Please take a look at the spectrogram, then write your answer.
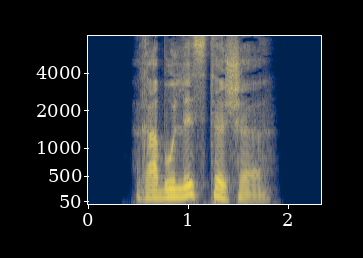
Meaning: inflection of rabulistisch: 1. strong/mixed nominative/accusative feminine singular 2. strong nominative/accusative plural 3. weak nominative all-gender singular
- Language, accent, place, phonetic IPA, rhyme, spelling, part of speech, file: German, Germany, Berlin, [ʁabuˈlɪstɪʃə], -ɪstɪʃə, rabulistische, adjective, De-rabulistische.ogg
